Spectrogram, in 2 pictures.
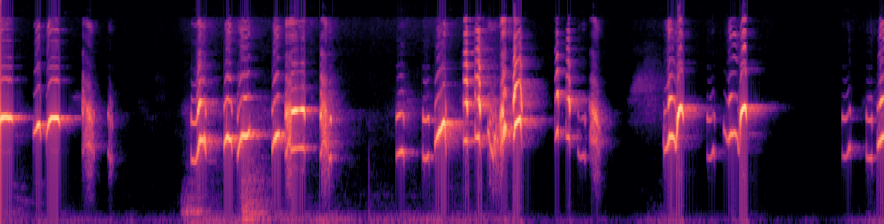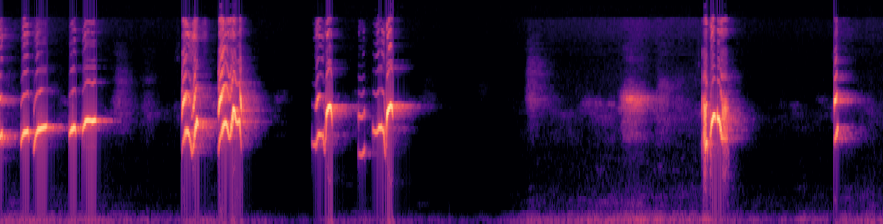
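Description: A cockatiel whistles a lively song of short rising and falling phrases with chirpy warbles.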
